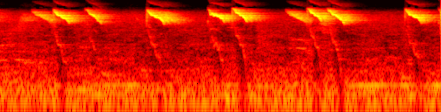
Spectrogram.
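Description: A Japanese white-eye gives thin, very high chirps that slide downward, in bursts of one to three notes roughly every half second to second, over a faint low hum.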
